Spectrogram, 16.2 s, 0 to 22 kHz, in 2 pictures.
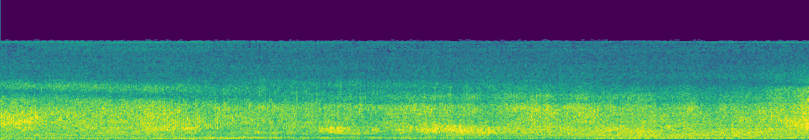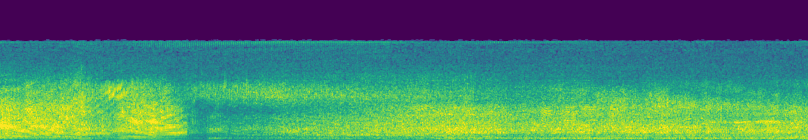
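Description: Speedway motorcycles' single-cylinder 500 cc methanol engines racing flat out around the dirt oval, several engines together, their pitch rising and falling through the bends. The sound drops briefly about ten seconds in, then picks up again.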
